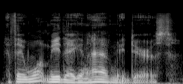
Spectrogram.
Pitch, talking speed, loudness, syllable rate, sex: 105 Hz, 295 wpm, -16 LUFS, 6.8 syllables/s, male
